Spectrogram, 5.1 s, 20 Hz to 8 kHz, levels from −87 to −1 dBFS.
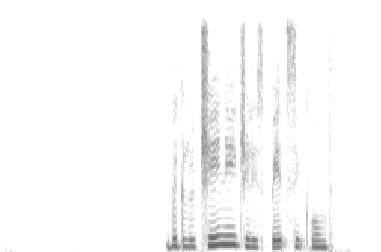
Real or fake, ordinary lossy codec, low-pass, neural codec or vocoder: fake; none; 7.2 kHz; codec, 16 kHz in and 24 kHz out, 0.4 kbps, LongCat-Audio-Codec, two codebook decoder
